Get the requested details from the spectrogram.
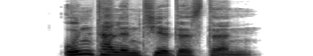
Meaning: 1. superlative degree of untalentiert 2. inflection of untalentiert: strong genitive masculine/neuter singular superlative degree
- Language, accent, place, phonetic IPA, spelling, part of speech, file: German, Germany, Berlin, [ˈʊntalɛnˌtiːɐ̯təstn̩], untalentiertesten, adjective, De-untalentiertesten.ogg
